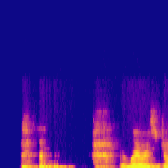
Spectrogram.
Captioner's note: laughs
